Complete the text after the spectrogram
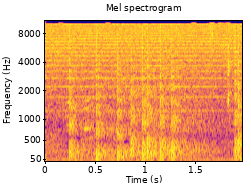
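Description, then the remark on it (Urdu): Wind buffets the microphone in a steady rumbling roar, with gusty swells pushing up every fraction of a second and no clear voices over it. “ہوا چل رہی نہیں اس میں جاتی اس لیے آواز ایسے آئی”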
